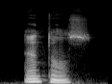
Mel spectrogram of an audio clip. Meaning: intense
- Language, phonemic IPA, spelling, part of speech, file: French, /ɛ̃.tɑ̃s/, intense, adjective, Fr-intense.ogg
